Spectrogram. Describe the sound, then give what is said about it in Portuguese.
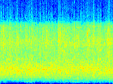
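A parliament chamber and its galleries give a standing ovation to the Captains of April. The applause is dense, loud and steady throughout, with no other sound rising above it. “De pé, também nas galerias, forte aplauso para os capitães de Abril.”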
